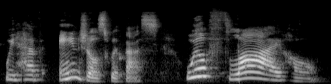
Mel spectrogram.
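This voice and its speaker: Storybook grandmother, old and calm, slow soothing promises, lively rise and fall, read by a woman. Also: a little high, heavily acted. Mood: reassuring.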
